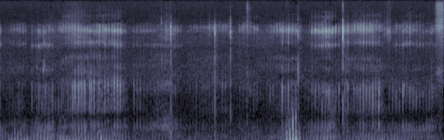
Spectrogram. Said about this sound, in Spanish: Frey les manda un ronroneo. A ver si se oye.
